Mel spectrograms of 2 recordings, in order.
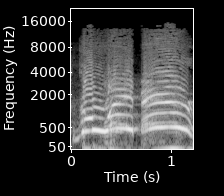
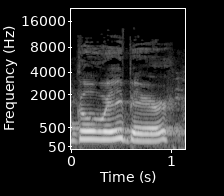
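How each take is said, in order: First: It is said in an urgent, serious tone. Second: It is said in a mocking, joking tone.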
